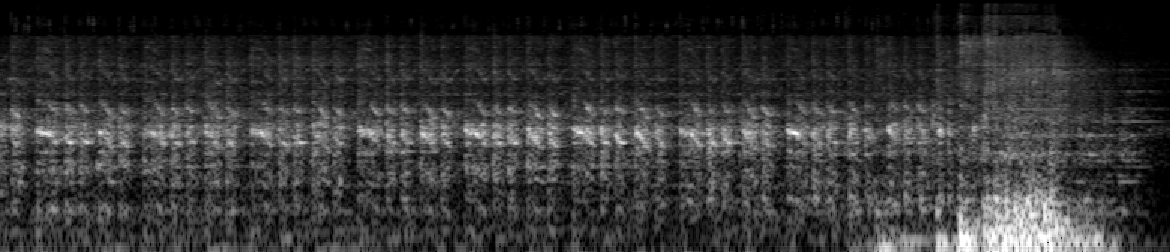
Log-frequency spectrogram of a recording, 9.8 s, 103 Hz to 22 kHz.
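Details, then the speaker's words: Cammed 5.7 Hemi Jeep Grand Cherokee with new tune, cranking around 200 rpm at about three and a half pulses a second, some beats rushing faster; fast ones suggest no compression on those cylinders, suspected, not confirmed; uneven cranking. "You can hear the difference. It goes the ones that are really fast sounds like there's no compression on those cylinders. The ones that are slow are how it should sound."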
